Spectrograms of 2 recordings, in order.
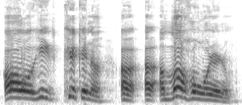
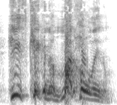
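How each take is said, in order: First: It is halting, repeating a before mud hole. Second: It is said smoothly without stumbling or pauses.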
